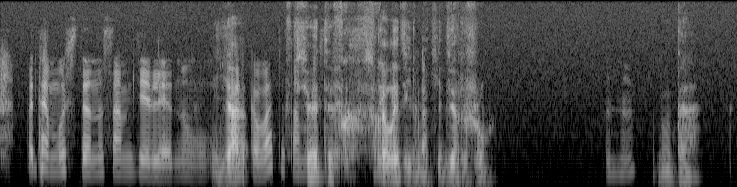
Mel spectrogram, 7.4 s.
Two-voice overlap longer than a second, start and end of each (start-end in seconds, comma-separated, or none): 2.9-4.3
